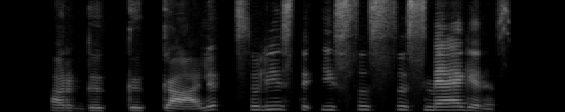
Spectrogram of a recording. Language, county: Lithuanian, Marijampolė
